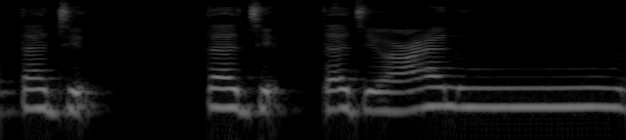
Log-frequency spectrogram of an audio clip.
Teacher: جیم کے اوپر قلقلہ کی آواز آ رہی ہے، چونکہ یہ ساکن ہے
